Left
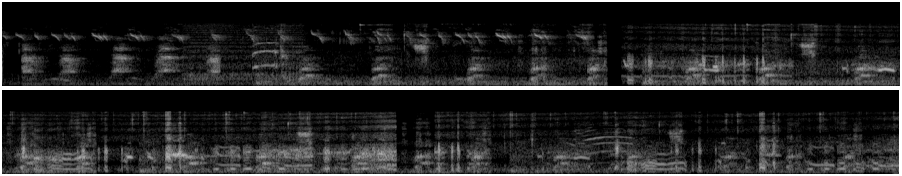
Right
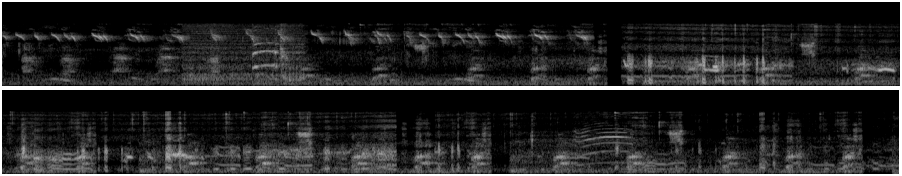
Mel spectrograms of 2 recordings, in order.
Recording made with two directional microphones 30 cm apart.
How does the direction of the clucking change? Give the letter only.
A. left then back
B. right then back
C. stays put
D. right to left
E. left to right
D.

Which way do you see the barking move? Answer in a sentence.
You can hear the barking travel towards the right.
